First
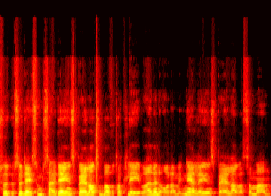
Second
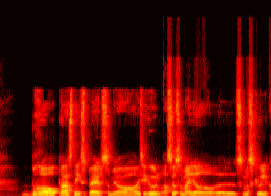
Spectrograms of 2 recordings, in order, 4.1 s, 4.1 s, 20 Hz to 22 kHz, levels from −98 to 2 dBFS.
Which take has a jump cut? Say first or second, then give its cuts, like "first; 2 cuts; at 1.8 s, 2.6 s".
second; 1 cut; at 2.1 s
